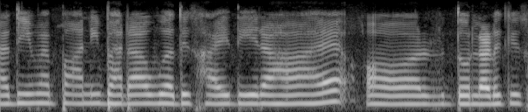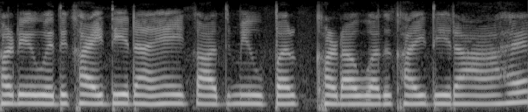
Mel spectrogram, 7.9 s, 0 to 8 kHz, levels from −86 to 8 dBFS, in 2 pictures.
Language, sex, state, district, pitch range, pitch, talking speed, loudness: Hindi, female, Uttar Pradesh, Budaun, 225-235 Hz, 230 Hz, 205 wpm, -19 LUFS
